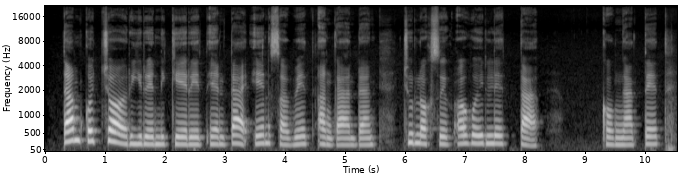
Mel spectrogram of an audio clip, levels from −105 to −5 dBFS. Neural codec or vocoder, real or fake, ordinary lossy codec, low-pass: none; real; none; none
